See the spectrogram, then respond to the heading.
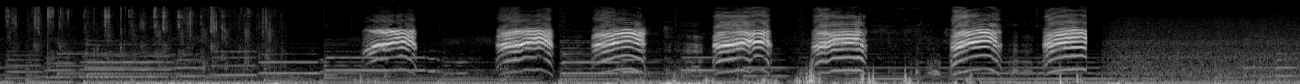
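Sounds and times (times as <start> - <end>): animal meow-like call: 3.6 - 4.2, 5.0 - 8.7, 9.4 - 10.9.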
